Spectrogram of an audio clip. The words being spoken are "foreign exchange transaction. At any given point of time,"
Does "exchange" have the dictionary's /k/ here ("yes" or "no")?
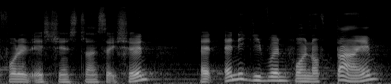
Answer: no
